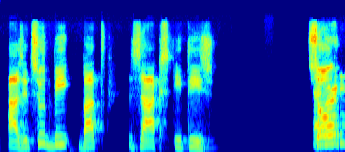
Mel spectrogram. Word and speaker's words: Jacques: So this is what we're going to discuss today with Thomas and with Jacques, which apparently I'm not pronouncing as it should be, but Jacques it is.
